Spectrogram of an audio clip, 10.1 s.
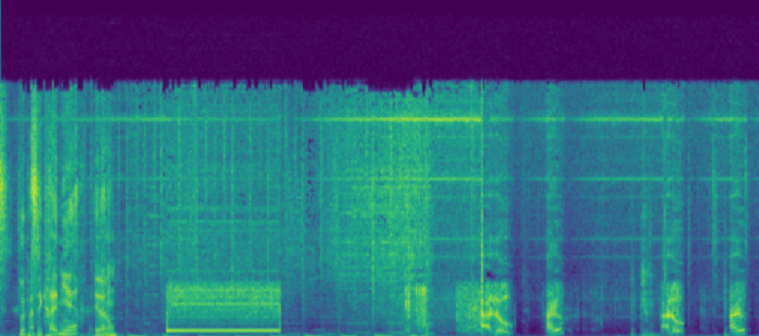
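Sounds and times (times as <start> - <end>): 
speech: 0.2 - 1.6, 6.5 - 7.6, 8.4 - 10.0
thumping rhythmic beat: 1.5 - 5.7
telephone call being placed beep and tones: 2.2 - 3.8.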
